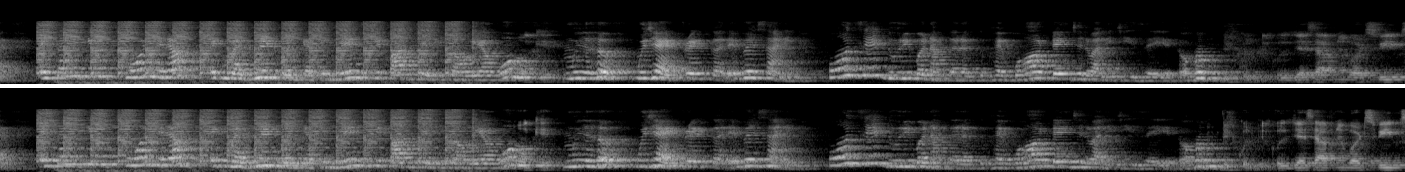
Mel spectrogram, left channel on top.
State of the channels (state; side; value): normal; both; correlation 0.17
